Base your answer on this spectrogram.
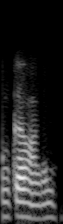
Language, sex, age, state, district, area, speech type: Telugu, male, 60+, Andhra Pradesh, Vizianagaram, rural, conversation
